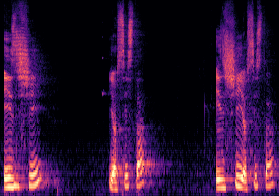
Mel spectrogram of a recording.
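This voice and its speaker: Man, English teacher, very slow drilling delivery, somewhat high voice, long room reverb. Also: expressive. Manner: drills words by repeating them slowly. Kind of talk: slow classroom explanation at a board.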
